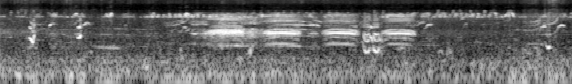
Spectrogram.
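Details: On a morning walk in open country, a dark francolin perched on a stone gives a run of four loud, harsh, evenly spaced notes, about one every half second, over steady outdoor background noise.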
